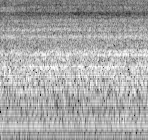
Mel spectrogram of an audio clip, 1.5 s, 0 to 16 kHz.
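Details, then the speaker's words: 3018 CNC with its original, worn-sounding spindle motor during PCB probing and routing. A loud, steady high-pitched whine with a harsh, nasty resonance, linked to cutting-bit run-out and inconsistent cuts. The spindle motor was later replaced. "Man, that is noisy though. Like it has a nasty resonance."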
